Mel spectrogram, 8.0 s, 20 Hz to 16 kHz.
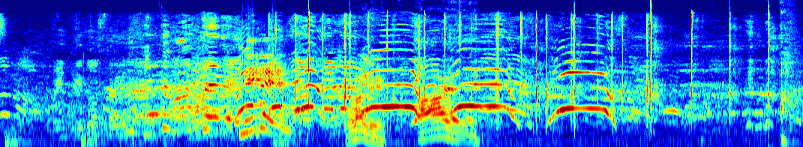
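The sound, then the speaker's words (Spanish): In the Chamber of Deputies, a crowd howls and whoops in long rising and falling wails over loud, busy chatter, with sharp scattered claps and applause for PAN deputy Tere Castel breaking through. A voice speaks briefly at the start. “Pero si escuchamos con atención, primero, como al segundo 30, se escuchan aullidos y que le aplauden algo a la diputada del PAN, a Tere Castel.”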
